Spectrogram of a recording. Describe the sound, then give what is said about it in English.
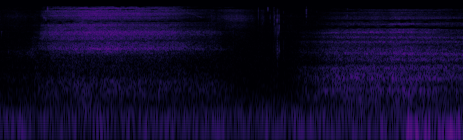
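Slow, deep breath drawn in and let out as two long, soft, airy swells of breath noise separated by a short pause, faint and with no talk. “take that deep breath, do it again. One more time.”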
